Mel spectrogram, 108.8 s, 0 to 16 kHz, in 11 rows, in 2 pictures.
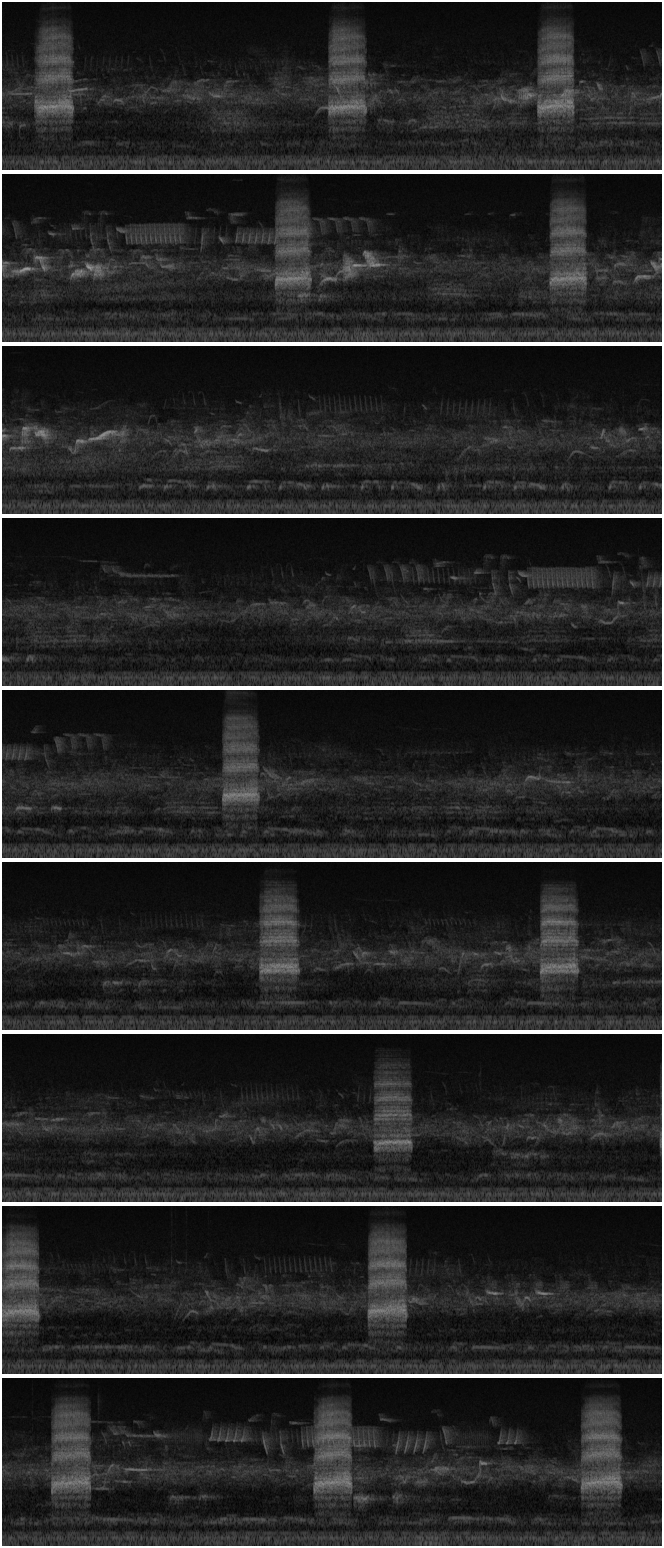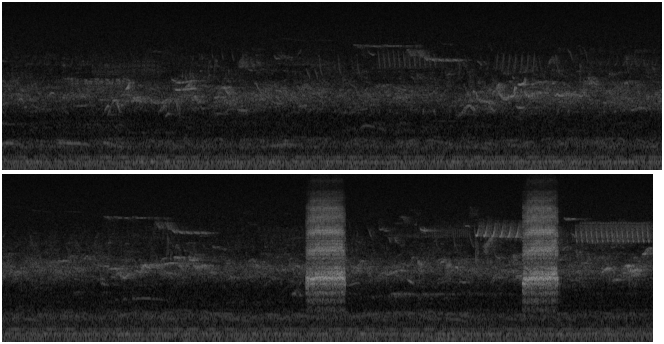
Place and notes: Unnamed Road, Malton, UK - little owl nest site ... close to ...
little owl nest site ... close to ... pre-amped mics in SASS ... bird calls ... song from ... blackbird ... pheasant ... wood pigeon ... wren ... collared dove ... blue tit ... great tit ... red-legged partridge ... song thrush ... chaffinch ... dunnock ... crow ... male arrives at 25:30 and the pair call together till end of track ... plenty of space between the calls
